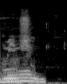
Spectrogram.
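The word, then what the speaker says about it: Khmeimim: It's our khmimim. Like the last syllable is stressed.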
